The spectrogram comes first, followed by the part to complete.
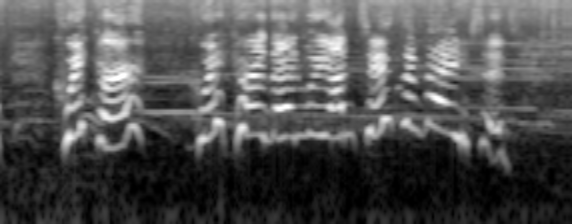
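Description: Speech only: voices talking and exclaiming, with no other sound standing out.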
